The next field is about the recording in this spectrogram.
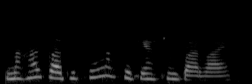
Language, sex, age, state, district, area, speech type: Kashmiri, female, 18-30, Jammu and Kashmir, Kulgam, rural, conversation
